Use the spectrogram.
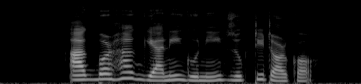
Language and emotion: Assamese, neutral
